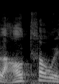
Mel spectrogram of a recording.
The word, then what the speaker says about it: route: 이걸 영국 애들은 어떻게 읽어요? 영국 애들 이걸 라우트라고 읽습니다.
